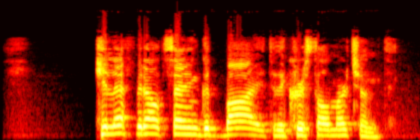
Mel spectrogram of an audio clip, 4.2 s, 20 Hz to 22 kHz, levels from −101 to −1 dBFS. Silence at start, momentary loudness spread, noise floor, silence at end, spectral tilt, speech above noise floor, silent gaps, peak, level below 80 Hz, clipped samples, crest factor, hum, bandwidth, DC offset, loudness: 0.95 s; 8 LU; -75 dBFS; 0.4 s; -4.5 dB/octave; 62 dB; none; 0 dBFS; -56 dBFS; under 0.1%; 14 dB; none; 8.6 kHz; under 0.1%; -13 LUFS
